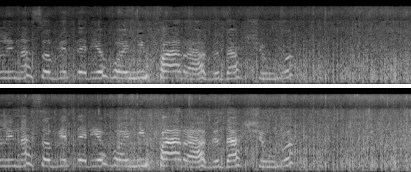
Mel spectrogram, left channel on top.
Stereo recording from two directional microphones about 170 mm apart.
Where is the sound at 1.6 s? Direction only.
15° left (ahead or behind).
